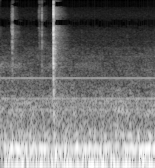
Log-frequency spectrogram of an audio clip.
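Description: Hands handling a paper sticker on a planner page: faint small handling sounds with one sharp click a little under a second in, over a steady low hum.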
